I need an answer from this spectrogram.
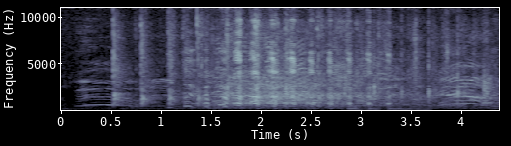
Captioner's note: applause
